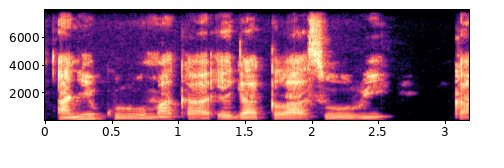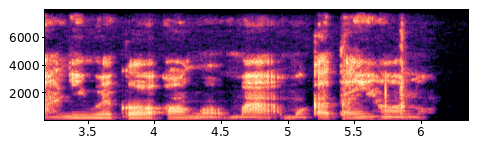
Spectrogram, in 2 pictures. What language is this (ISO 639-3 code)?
ibo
